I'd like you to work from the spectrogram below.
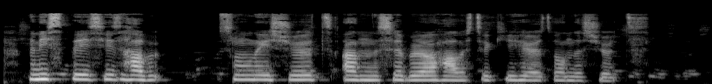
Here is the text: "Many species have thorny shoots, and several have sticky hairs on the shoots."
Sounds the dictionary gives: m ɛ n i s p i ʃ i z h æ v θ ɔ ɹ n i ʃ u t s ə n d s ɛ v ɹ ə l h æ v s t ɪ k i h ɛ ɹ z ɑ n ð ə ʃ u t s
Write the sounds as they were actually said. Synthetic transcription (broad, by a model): m ɛ n i s p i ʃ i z h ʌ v s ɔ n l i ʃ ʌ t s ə n s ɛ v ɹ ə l h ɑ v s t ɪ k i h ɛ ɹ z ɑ n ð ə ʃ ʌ t s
